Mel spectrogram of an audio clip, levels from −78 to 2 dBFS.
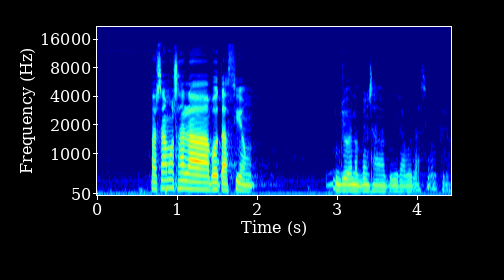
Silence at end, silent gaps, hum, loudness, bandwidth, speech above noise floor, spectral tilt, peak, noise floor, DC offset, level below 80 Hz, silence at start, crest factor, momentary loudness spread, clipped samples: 0 s; none; none; -29 LUFS; 17.5 kHz; 28 dB; -3.5 dB/octave; -12 dBFS; -58 dBFS; under 0.1%; -58 dBFS; 0.55 s; 20 dB; 22 LU; under 0.1%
